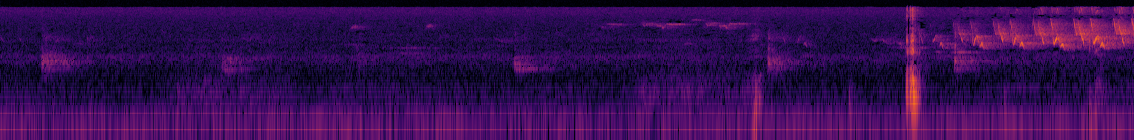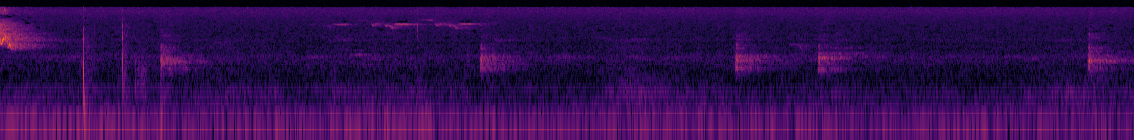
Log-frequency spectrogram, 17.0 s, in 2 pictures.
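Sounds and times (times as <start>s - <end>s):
faint short bird calls: 4.8s - 8.7s
bird chirping rapidly: 6.6s - 8.7s.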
